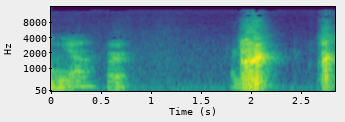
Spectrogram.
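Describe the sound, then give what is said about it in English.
A person imitates a pig with a few short, rough grunting snorts, fairly loud, separated by brief pauses. “I don't know what pig like sounds like to you.”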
